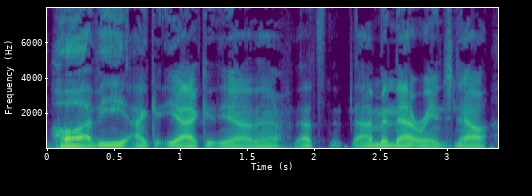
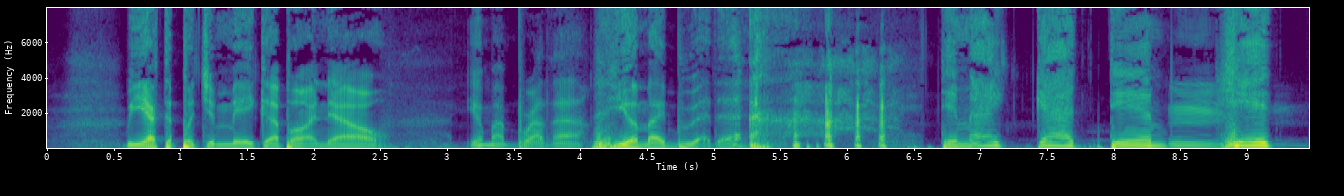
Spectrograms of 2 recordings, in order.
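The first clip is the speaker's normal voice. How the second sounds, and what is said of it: Deep scratchy Harvey Fierstein impression. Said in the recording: “That gay guy with the deep voice... with the scratchy voice... Harvey Firestein”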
